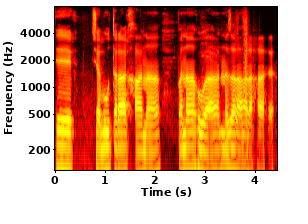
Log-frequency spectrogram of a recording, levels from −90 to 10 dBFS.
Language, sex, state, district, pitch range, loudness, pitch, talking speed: Hindi, male, Jharkhand, Ranchi, 100-105 Hz, -16 LUFS, 105 Hz, 120 wpm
